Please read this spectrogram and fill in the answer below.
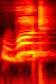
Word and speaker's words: would: This goes the same for would and could. They all have a silent L.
